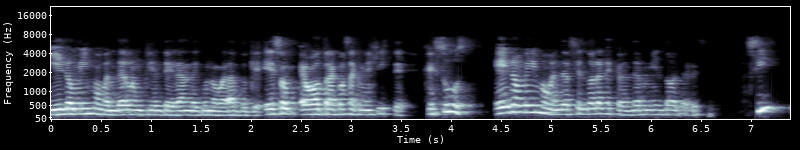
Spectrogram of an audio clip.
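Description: Talking at a fairly quick pace, a man with an Argentine accent speaks at a high pitch. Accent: Argentine Spanish (voseo). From Argentina. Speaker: marketing consultant. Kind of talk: interview.

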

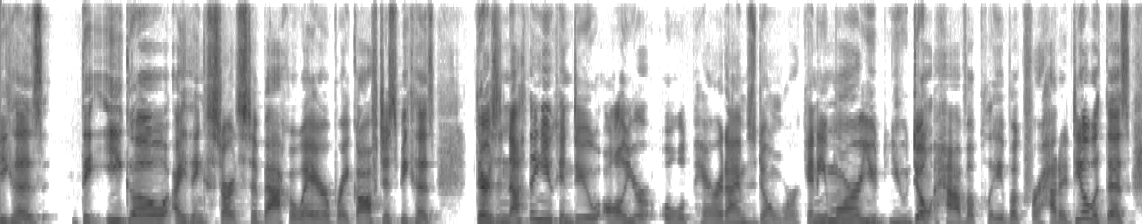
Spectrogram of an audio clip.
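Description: A plain, everyday voice: a woman with an American accent speaks at a fairly high pitch and moderate pace with ordinary pitch variation, on a very clean recording with a silent background. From US Northeast, Rhode Island. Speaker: business owner. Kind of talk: interview.

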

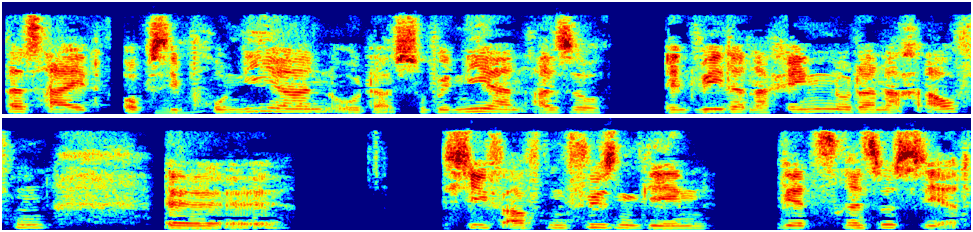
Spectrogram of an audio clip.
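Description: This woman has a medium-pitched voice with a Danish accent and speaks at a moderate pace. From Denmark. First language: Danish (speaking German). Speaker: company representative. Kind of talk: interview. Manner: halting, searching for words.

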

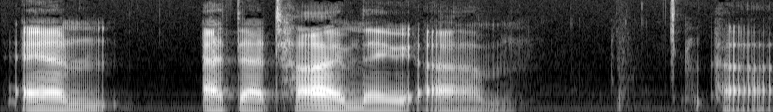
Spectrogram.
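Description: An unremarkable speaking voice with an American accent and fairly even intonation comes through on a very clean recording with a silent background. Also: man. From US South, Tennessee. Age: 20s. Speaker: seminary student. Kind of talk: casual chat interview.

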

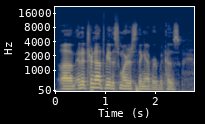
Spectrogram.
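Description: Against a quiet background, a man with a Midwestern American accent talks very fast at a medium pitch. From US Midwest, St. Louis, Missouri. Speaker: realtor. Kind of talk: casual interview. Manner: hesitant, many fillers.

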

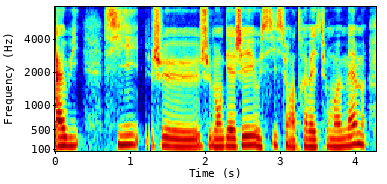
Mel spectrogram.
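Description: Recorded very cleanly against a silent background, the speech is very slow and sounds dry and close, with no echo. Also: woman. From France, Vietnamese family. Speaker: filmmaker. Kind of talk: casual chat. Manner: halting.

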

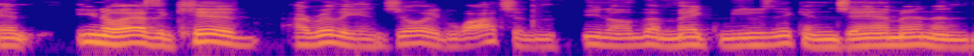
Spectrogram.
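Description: In an ordinary speaking voice, a man talks at a moderate pace and medium pitch with ordinary pitch variation, recorded dry and close with no echo against a quiet background. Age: 30s. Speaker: rapper. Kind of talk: casual chat.

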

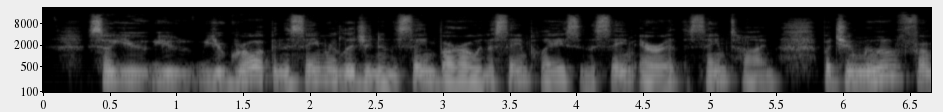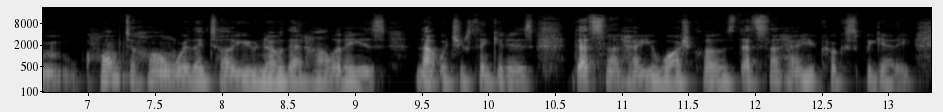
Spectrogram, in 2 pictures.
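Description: Speaking at a fairly quick pace with a New York accent, a woman has a very deep, low pitch and a dark, mellow tone against a quiet background. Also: ordinary pitch variation. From New York City, Brooklyn. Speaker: futurist, business owner. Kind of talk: interview.

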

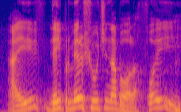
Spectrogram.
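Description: The pitch of this man's voice swings very widely. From Maranhão, Brazil (Pinheiro). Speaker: Paralympic blind football player. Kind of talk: interview.

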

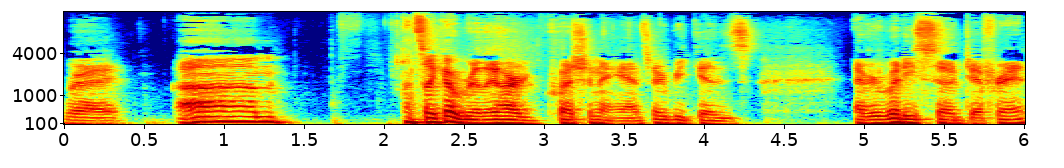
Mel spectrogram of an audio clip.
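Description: A somewhat breathy man with an American accent talks at a moderate pace and medium pitch, with ordinary pitch variation. He leaves long, frequent pauses, and the recording is very clean, with a silent background. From US West Coast, San Diego, California. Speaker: electronic music producer. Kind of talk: casual interview.

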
